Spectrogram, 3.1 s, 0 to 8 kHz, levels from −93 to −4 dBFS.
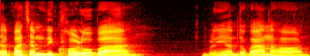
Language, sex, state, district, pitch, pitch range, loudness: Bhojpuri, male, Bihar, Muzaffarpur, 130 Hz, 125-135 Hz, -17 LUFS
